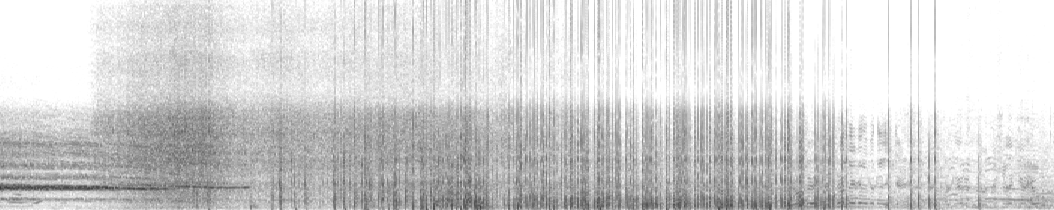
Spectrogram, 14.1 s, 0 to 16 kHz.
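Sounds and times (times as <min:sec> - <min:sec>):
firecrackers cracking: 0:01.2 - 0:12.6.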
